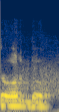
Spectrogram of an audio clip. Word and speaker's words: Ordos: Ordos is something like Urdu. The pronunciation is Urdu.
